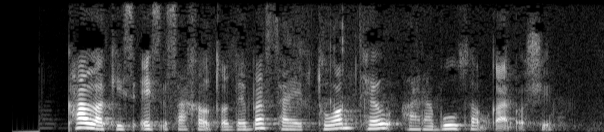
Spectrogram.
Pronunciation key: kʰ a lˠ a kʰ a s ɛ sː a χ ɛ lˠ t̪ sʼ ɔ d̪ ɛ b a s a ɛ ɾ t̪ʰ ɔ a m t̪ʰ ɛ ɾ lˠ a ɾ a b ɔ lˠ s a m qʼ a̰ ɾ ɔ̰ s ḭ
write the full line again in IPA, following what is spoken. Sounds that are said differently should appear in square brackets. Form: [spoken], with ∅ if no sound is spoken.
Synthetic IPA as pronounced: kʰ a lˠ a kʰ [i] s ɛ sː a χ ɛ lˠ t̪ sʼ ɔ d̪ ɛ b a s a ɛ ɾ t̪ʰ ɔ a m t̪ʰ ɛ [∅] lˠ a ɾ a b [u] lˠ s a m qʼ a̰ ɾ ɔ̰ [ʃ] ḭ

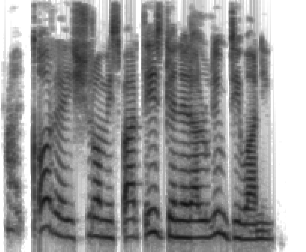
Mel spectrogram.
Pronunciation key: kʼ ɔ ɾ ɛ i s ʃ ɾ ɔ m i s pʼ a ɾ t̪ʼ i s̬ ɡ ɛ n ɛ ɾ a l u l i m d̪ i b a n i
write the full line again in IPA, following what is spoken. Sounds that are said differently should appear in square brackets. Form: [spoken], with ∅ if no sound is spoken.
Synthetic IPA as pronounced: kʼ ɔ ɾ ɛ i s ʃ ɾ ɔ m i s pʼ a ɾ t̪ʼ [iː] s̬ ɡ ɛ n ɛ ɾ a l u l i m d̪ i [v] a n i

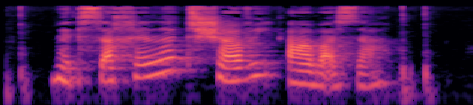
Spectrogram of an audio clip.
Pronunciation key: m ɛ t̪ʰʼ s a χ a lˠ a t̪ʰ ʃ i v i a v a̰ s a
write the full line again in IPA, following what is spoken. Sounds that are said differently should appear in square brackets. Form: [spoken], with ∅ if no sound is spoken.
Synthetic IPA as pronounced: m ɛ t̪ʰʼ s a χ [ɛ] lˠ a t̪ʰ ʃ [a] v i a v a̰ [z] a

